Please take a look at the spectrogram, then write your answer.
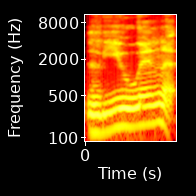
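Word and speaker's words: Leeuwen: i lu and liu liwin they spell it l-e-e-u-w-e-n it's like you in it it's french like honestly this works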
